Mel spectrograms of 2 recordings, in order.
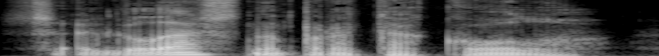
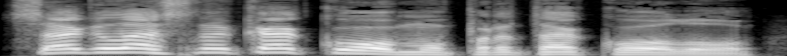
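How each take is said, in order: First: Low, soft, tired reply; weary. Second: Loud, insistent query, well above the tired reply; demanding challenge. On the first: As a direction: answer wearily, with little energy. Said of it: "устало сказал комендант". (устало, тихо и низко) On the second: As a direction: demand to know, pressing hard. Farfurkis challenges the weary commandant. (требовательно, громко, с вызовом) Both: A narrator's reading.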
